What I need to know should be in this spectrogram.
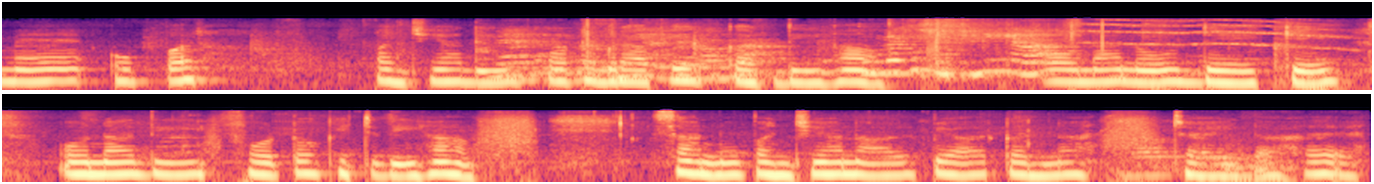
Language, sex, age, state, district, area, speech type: Punjabi, female, 30-45, Punjab, Jalandhar, urban, spontaneous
